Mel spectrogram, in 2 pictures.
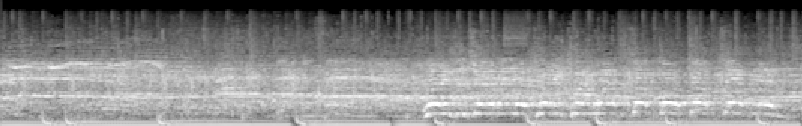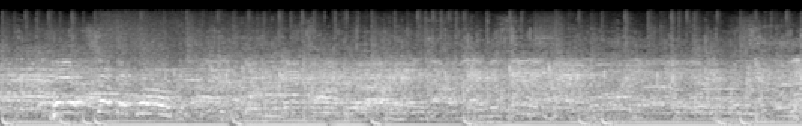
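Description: Music playing, with a group of excited voices shouting and cheering over it.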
